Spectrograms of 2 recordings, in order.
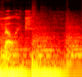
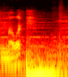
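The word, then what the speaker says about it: Malek: of the former brethren Malik that is how it's pronounced Melek I don't know what's with the Naha but it was pronounced at the last game as Melek I not sure why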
